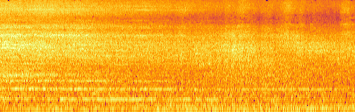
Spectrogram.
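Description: Loaded CSX coal train rolling over a stone bridge: a steady low rumble of hopper cars and wheels, with a steady pitched whine as a CSX diesel locomotive in the train goes by, fading about three seconds in.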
